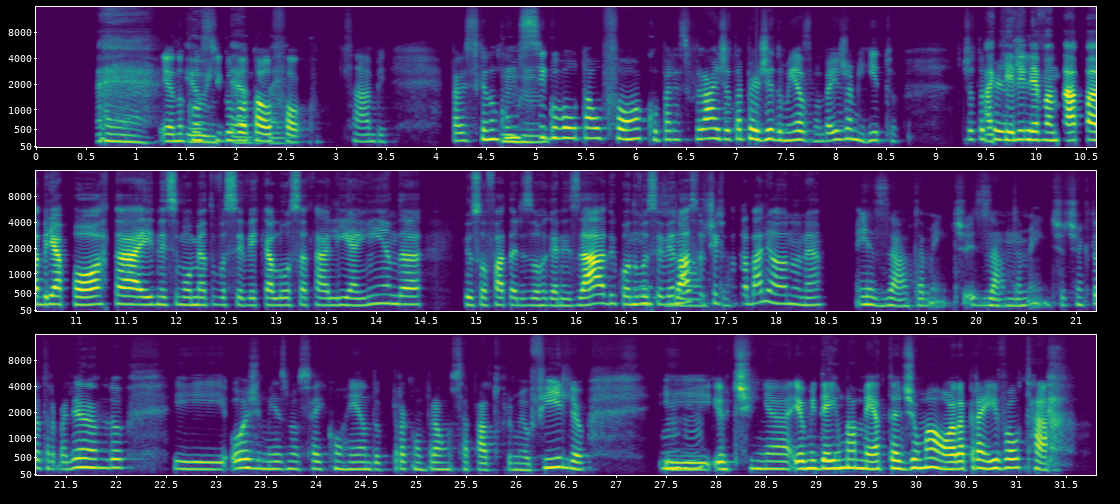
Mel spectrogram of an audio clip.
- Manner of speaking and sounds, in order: chuckle
- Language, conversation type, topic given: Portuguese, advice, Como a falta de uma rotina matinal está deixando seus dias desorganizados?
